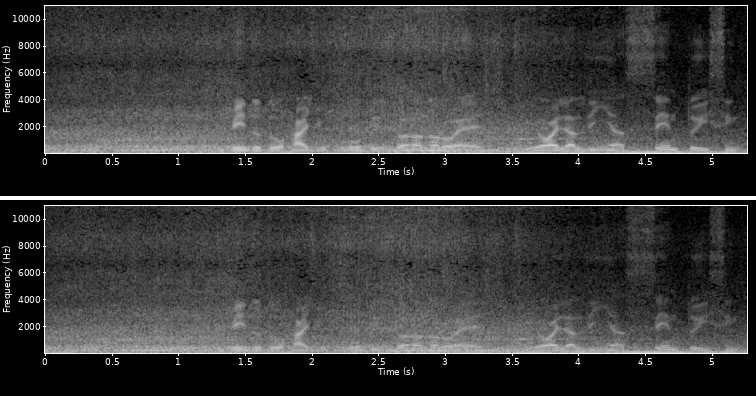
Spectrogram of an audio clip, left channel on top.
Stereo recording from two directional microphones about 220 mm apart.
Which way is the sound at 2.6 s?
25° left (ahead or behind).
